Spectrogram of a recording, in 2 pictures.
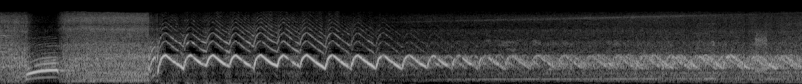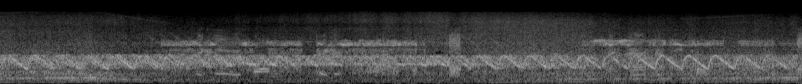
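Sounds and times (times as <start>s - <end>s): siren yelping: 1.5s - 16.0s.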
